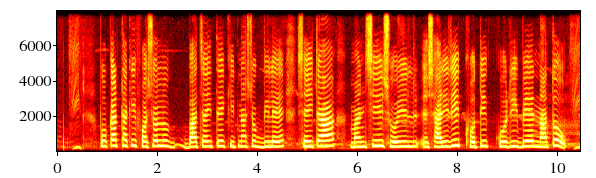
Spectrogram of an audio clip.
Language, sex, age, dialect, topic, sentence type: Bengali, female, <18, Rajbangshi, agriculture, question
